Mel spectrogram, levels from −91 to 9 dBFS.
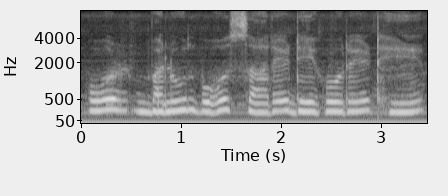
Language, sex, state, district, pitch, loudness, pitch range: Hindi, female, Madhya Pradesh, Bhopal, 220 Hz, -16 LUFS, 215-235 Hz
